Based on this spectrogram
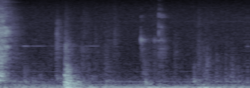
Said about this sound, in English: Yeah, that dryer's really being a pain. Why does it keep... Damn this office! You have to share it with the laundromat next door.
